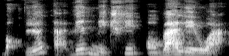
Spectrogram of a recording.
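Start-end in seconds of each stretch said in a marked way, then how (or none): 1.5-2.2 put-on low-pitched Acadian French accent; accent acadien. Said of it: "Hey, c'est-tu acadien?". (accent acadien, voix plus grave)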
